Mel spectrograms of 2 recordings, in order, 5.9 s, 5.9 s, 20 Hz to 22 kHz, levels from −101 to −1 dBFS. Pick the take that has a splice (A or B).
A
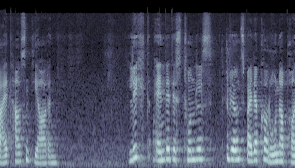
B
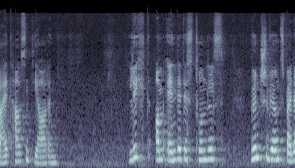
A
